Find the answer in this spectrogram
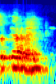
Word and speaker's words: epitome: down in the dictionary that word is pronounced epitome a boyfriend a girlfriend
